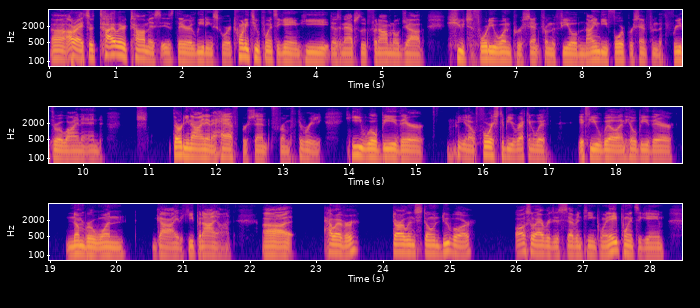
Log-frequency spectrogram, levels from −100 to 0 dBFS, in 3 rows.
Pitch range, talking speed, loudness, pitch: 95-115 Hz, 150 wpm, -27 LUFS, 105 Hz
